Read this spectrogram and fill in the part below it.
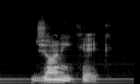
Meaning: A dense, baked or fried flatbread made of cornmeal
- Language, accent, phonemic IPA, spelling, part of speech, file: English, US, /ˈd͡ʒɑː.niːˌkeɪk/, johnnycake, noun, En-us-johnnycake.ogg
